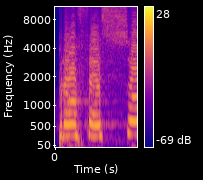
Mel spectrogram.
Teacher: Na palavra professor, a sílaba que é pronunciada com mais força é a sílaba so. Professor, eu vou perceber que a sílaba mais forte, quando eu falo a palavra professor, é a última sílaba. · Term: sílaba tônica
